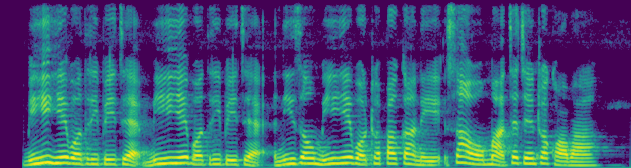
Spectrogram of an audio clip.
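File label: Burmese, female; telephony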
